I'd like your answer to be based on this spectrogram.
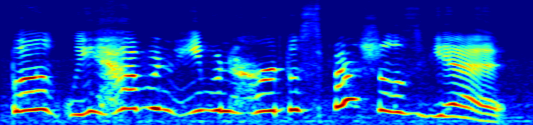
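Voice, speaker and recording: A woman voicing an eager, cheerful young male sea sponge in a storybook reading, high and excitable. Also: moderate pace, highs cut off, slight background noise. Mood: earnest.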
